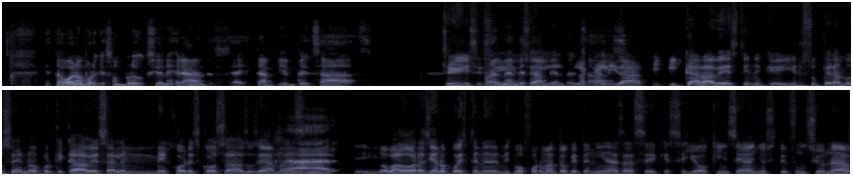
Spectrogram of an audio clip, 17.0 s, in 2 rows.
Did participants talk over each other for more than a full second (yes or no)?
yes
